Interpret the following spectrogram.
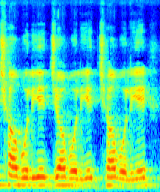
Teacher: लेकिन आप च से लेके झ तक देखिए, आपका जीभ जाके तालु पे टच हो रहा है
